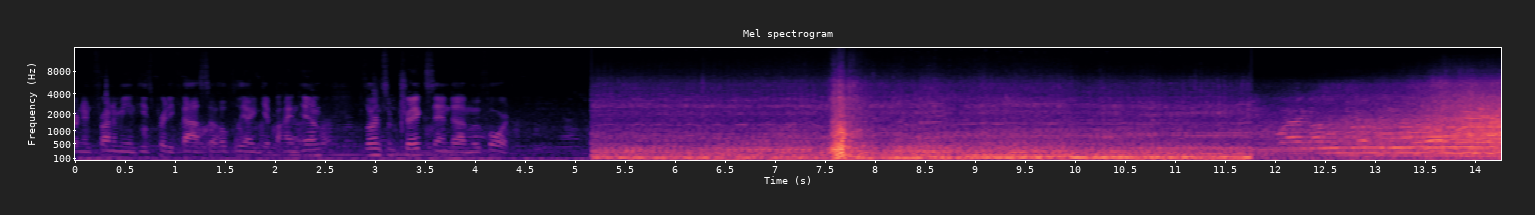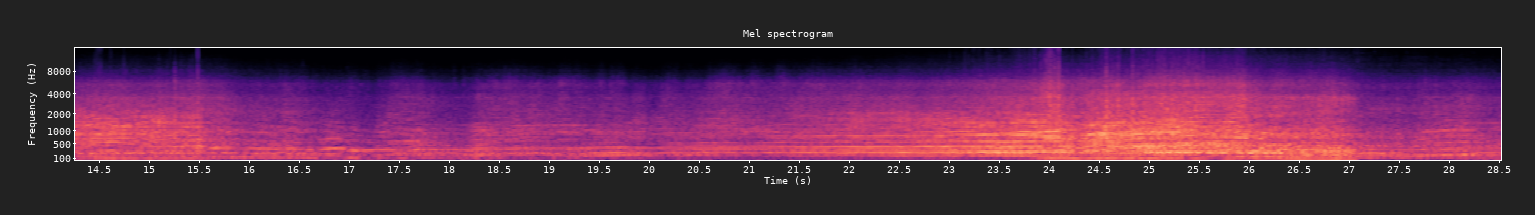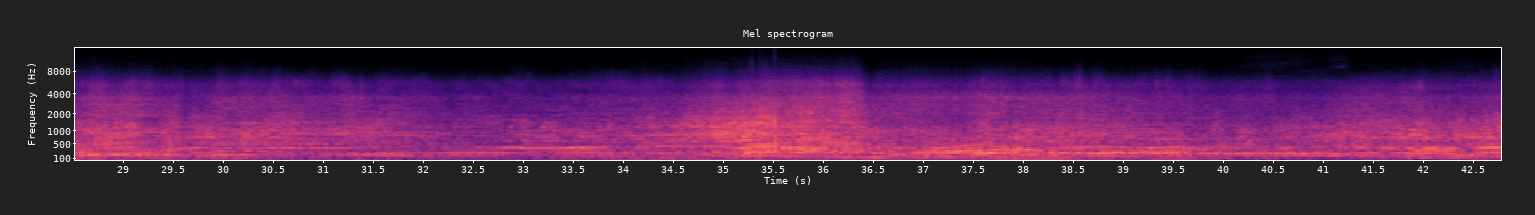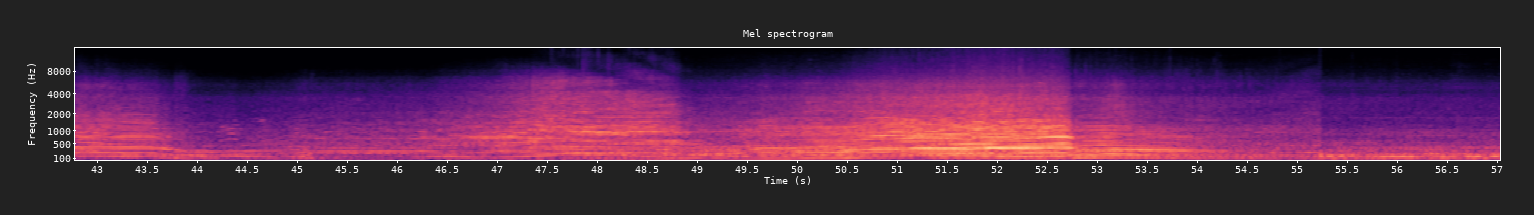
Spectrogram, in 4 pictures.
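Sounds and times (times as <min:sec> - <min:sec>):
race car engines circling: 0:00.0 - 0:57.0
sharp crack: 0:07.5 - 0:08.0.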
